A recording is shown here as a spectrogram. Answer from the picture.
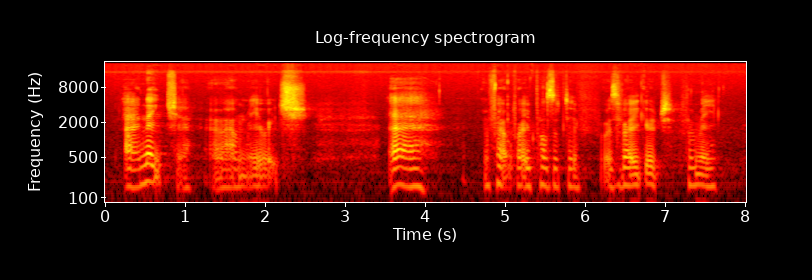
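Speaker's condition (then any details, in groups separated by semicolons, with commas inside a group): Cerebral palsy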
